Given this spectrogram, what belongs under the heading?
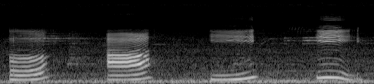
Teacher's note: यहां हवा मुंह और नाक दोनों से बाहर आई निर्ण नासिक इनके उच्चारण में हवा सिर्फ मुंह से बाहर निकलती है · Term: निर्नुनासिक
